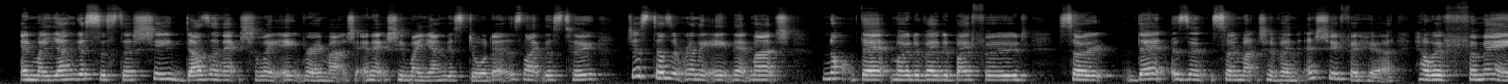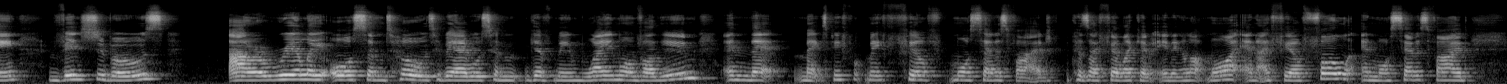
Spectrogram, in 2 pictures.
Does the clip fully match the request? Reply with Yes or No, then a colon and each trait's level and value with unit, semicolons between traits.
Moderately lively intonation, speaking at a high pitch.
No: narrow, 2.3 semitones; high, 210 Hz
